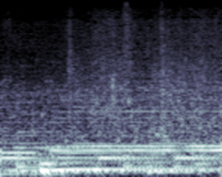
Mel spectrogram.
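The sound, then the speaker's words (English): Water splashes and churns steadily as a boy runs across a shallow, rocky creek in the jungle, with a sustained low tonal hum running underneath throughout. “The boy crosses the water.”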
